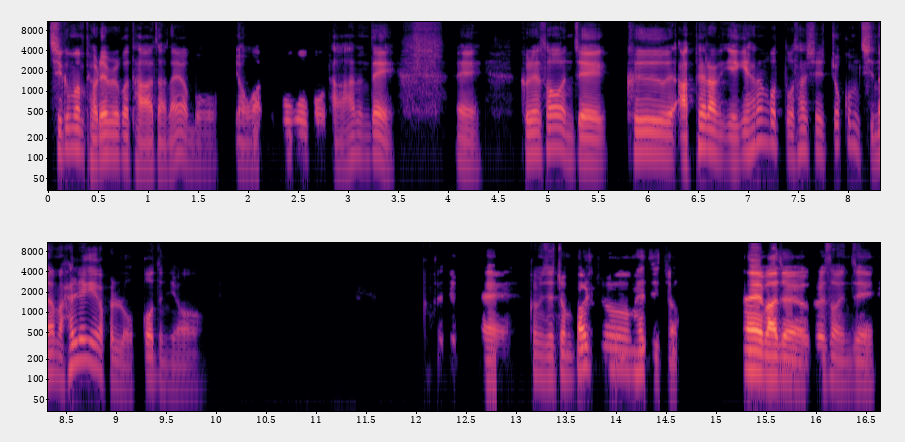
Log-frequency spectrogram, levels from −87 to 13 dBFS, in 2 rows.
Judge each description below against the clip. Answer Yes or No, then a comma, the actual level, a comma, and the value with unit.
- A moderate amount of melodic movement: No, wide, 5.8 semitones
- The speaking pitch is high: No, low, 115 Hz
